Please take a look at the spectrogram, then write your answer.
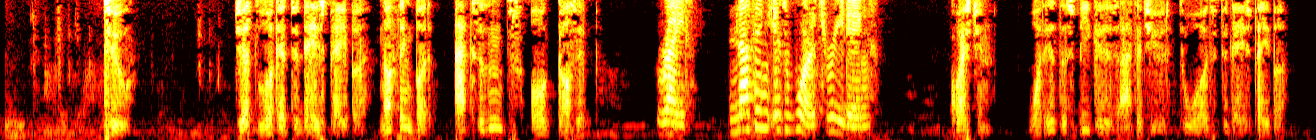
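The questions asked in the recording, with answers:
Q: What is the speaker's attitude towards today's paper?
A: Critical; nothing in it is worth reading.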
